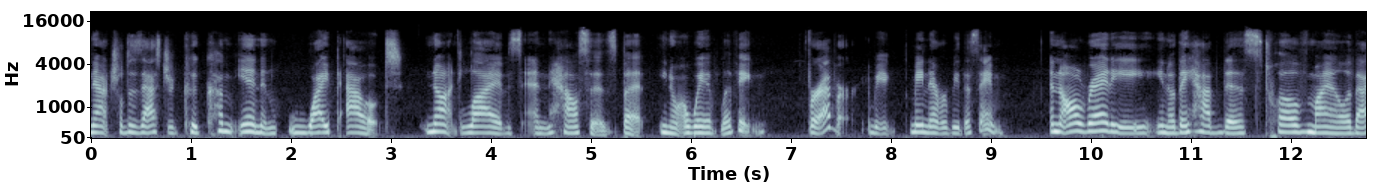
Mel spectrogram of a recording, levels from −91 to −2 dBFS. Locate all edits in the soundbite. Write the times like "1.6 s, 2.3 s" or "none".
1.8 s, 3.7 s, 4.3 s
